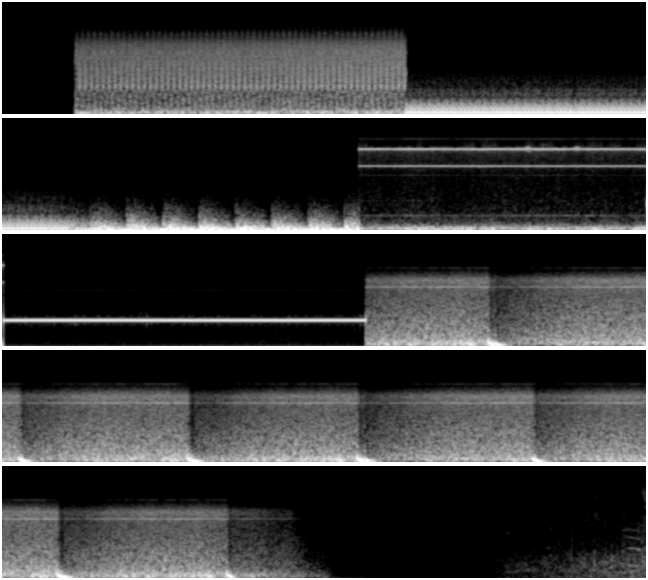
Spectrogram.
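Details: Simulated tinnitus sounds: hissing, humming, high whining and steady ringing tones, then rhythmic pulsing whoosh, illustrating the hearing condition tinnitus.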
